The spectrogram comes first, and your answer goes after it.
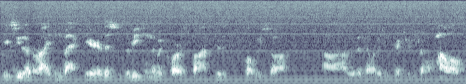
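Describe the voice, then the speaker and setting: A man presenting slides as a scientist at a briefing, explaining technical material in a halting, explanatory way. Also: low-pitched, loud music behind the voice, rough recording. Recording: archival press-conference audio with hum.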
